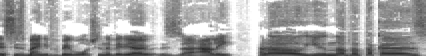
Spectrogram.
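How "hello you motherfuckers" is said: very high, pitched-up puppet-like dummy voice. Introducing new co-host Ali to video viewers, in Ali's ventriloquist dummy voice. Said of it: "I'm getting pretty good at ventriloquism".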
